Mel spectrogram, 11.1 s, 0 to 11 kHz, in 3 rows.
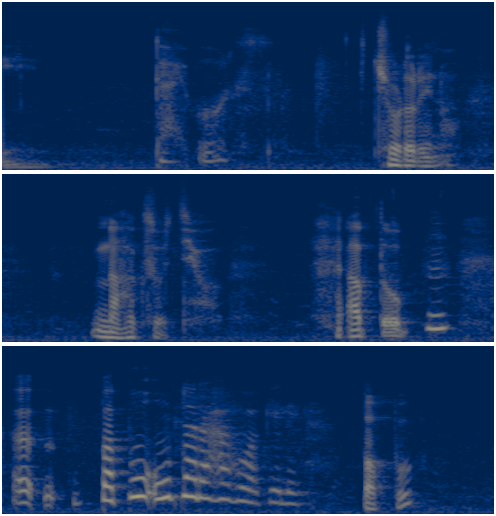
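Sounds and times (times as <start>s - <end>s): person talking: 0.0s - 0.4s.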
